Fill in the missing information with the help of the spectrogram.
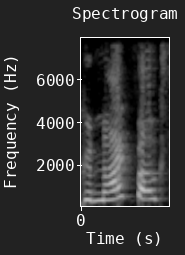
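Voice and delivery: high, loud, failed American country accent; attempted country accent. Shown as a demonstration. Answering the accent question, a loud high attempted country accent. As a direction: try the country accent and miss. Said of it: "Do you have to do it in the accent?".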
